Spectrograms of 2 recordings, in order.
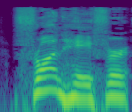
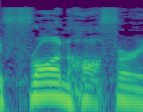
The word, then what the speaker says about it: Fraunhofer: Basically what happened was Fraunhofer, I'm guessing that's how it's pronounced because it's a German company, and there's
